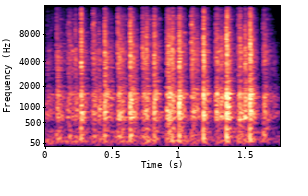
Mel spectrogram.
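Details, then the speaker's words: 2021 Tesla Model 3 driving over bumps: quick bursts of hard, tinny plastic clatter from loose aero wheel covers whose inner retaining tabs were found broken off on all four covers. "today I'm investigating a rattling sound when I go over bumps here's what it sounds like now you probably know already from the title of this video that the sound is coming from these loose arrow"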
